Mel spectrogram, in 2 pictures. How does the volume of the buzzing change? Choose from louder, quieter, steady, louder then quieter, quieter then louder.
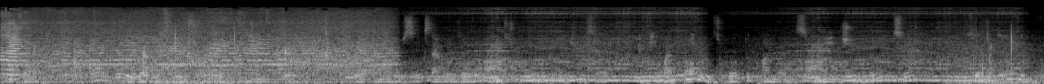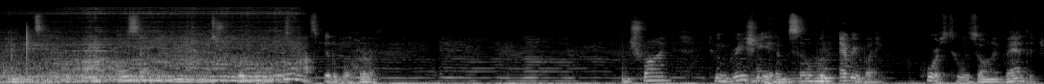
quieter.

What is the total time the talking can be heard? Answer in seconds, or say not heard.
18 s.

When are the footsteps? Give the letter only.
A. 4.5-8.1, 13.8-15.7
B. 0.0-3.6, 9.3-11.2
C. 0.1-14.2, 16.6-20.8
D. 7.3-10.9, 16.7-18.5
B.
